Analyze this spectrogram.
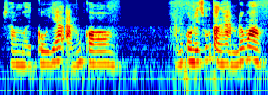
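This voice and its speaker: Bright-voiced woman coaxing her child. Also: medium pitch, moderate pace, a little hiss or hum. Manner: gentle, coaxing questions to a child. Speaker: parent talking with her child. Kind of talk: casual home video chat.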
